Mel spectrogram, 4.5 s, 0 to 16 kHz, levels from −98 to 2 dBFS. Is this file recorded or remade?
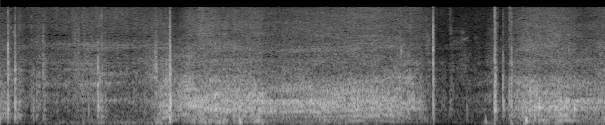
recorded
